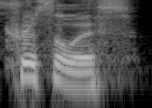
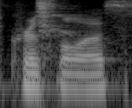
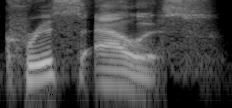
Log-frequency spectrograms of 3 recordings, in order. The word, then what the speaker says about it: Chrysalis: Is that not how you pronounce it? That's like it's Chrysalis. It's Chrysalis. You just said it like it was somebody's name, like Chris Alice, lead singer of Alice in Chains.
